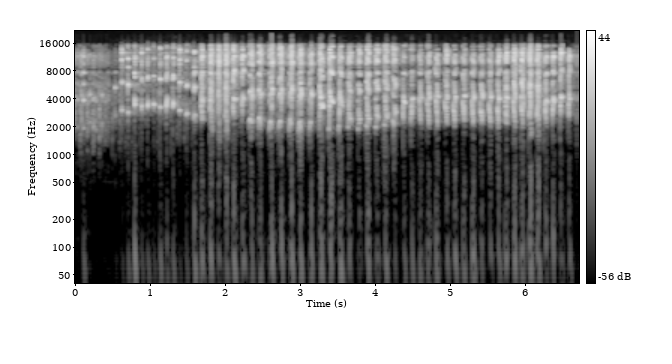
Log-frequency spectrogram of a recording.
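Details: Lovebird in full voice giving a long 'ngekek' run: dense, rapid, high-pitched rattling notes repeated steadily for over six seconds after a short scratchy opening.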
